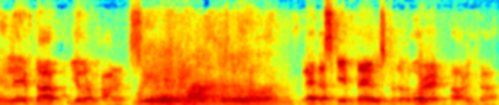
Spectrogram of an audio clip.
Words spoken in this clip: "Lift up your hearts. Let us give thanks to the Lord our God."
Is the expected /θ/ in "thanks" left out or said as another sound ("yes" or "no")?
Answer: yes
